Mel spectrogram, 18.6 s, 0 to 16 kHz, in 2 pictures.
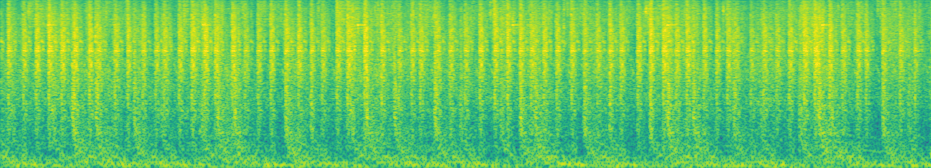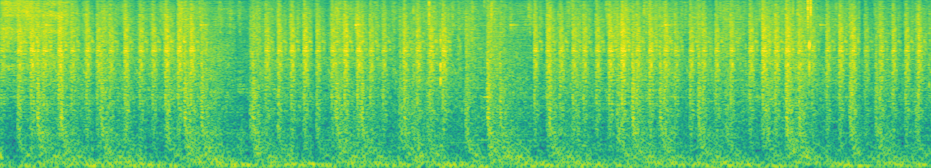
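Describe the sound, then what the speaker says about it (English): Dense, continuous cannon and gun fire from the strategy video game Creeper World 3, with two lines of guns shooting at once, loud rapid shots packed together without a break for the whole stretch and no talking. "he's firing 2 lines of guns, and he's taking out a lot more creeper"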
